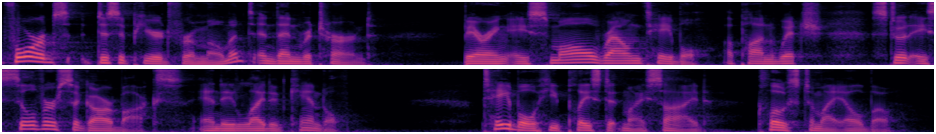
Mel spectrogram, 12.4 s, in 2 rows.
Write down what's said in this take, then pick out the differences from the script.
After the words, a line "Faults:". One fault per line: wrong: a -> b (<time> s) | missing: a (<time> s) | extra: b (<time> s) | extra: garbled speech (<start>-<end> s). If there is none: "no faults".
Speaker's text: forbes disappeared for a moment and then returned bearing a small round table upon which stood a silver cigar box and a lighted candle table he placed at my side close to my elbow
forbes disappeared for a moment and then returned bearing a small round table upon which stood a silver cigar box and a lighted candle table he placed at my side close to my elbow
Faults:
no faults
